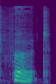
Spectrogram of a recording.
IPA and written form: ˈfʊt (foot)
